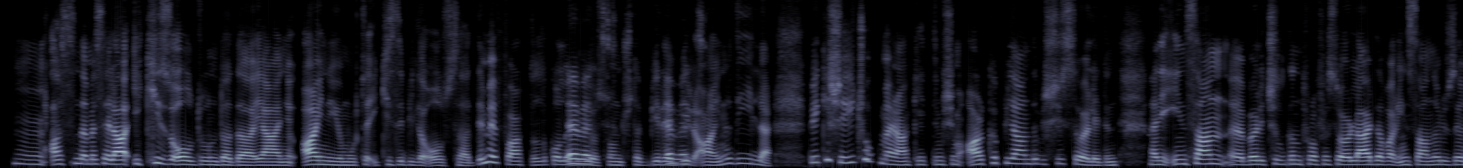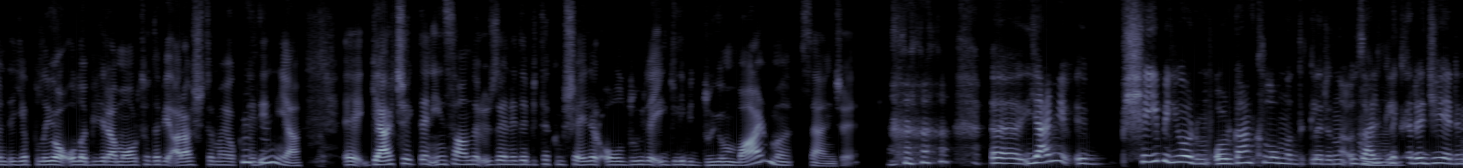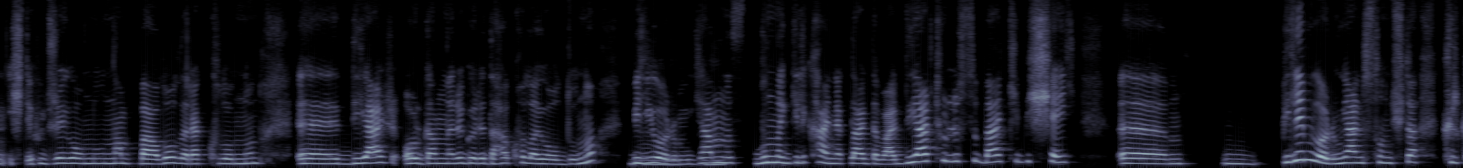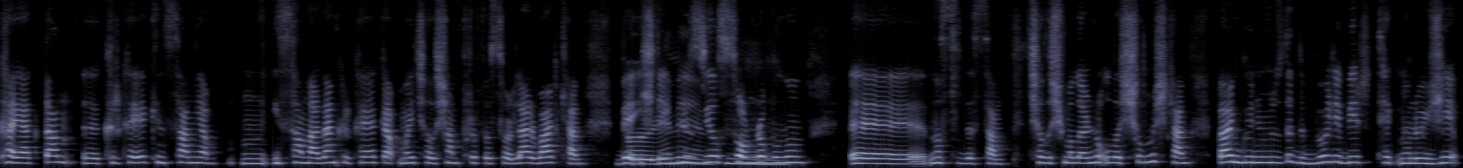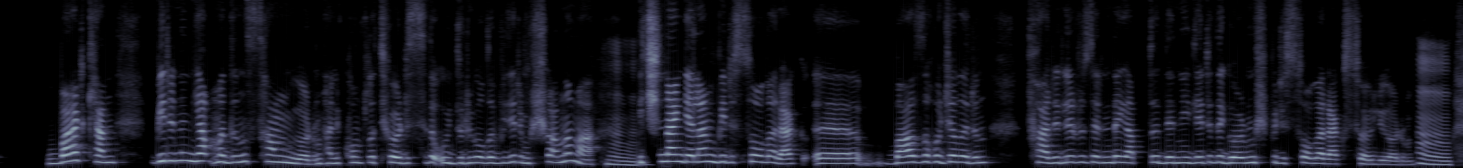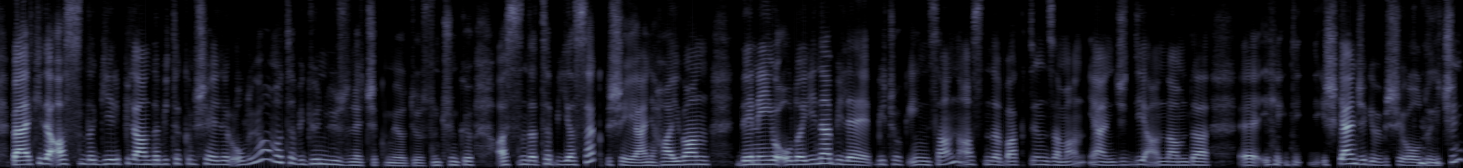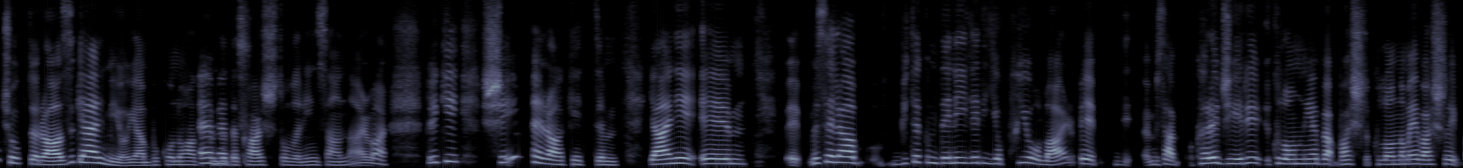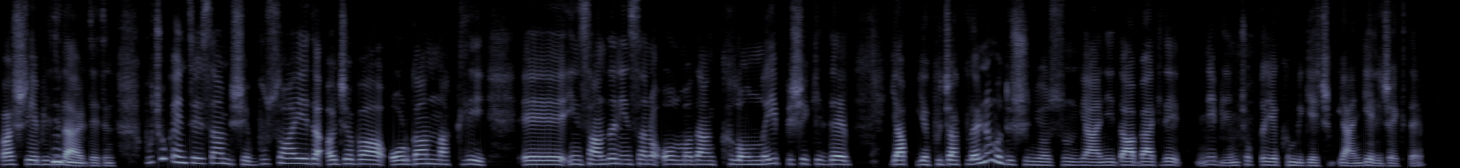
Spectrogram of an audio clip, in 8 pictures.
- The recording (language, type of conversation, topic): Turkish, podcast, DNA testleri aile hikâyesine nasıl katkı sağlar?
- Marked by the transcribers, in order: other background noise; chuckle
